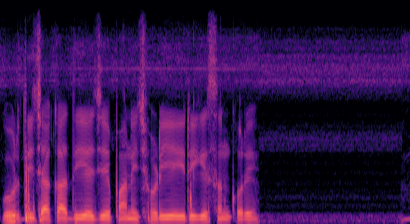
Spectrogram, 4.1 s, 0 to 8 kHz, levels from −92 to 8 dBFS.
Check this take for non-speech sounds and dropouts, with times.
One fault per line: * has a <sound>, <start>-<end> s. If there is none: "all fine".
all fine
